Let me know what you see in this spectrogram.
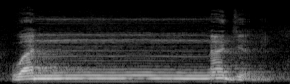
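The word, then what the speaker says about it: وَالنَّجْمِ: Wan, nunnya bertasdid maka dibaca double, dibaca dengung 2 harokat. Wan najmi, wan najmi. Dan huruf jimnya berharokat sukun maka dibaca qalqalah sughra.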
